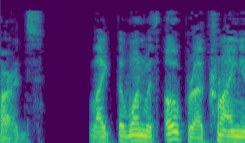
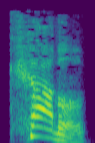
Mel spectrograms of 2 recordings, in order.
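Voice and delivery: put-on drunk repeating; 5 semitones higher than usual. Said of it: "I repeated".

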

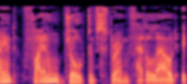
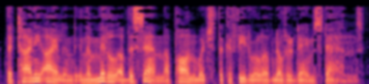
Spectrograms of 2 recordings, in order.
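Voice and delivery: ordinary delivery

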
